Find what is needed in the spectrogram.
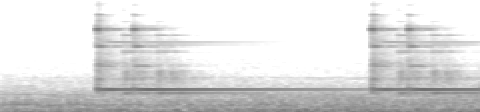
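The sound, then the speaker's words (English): A doorbell rings twice in quick succession, each press giving a bright double chime whose tone lingers, echoing through a cramped corridor of a rented place in a working-class neighborhood of Hong Kong, over a steady low background rumble. “The doorbell echoed relentlessly through the cramped corridor.”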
